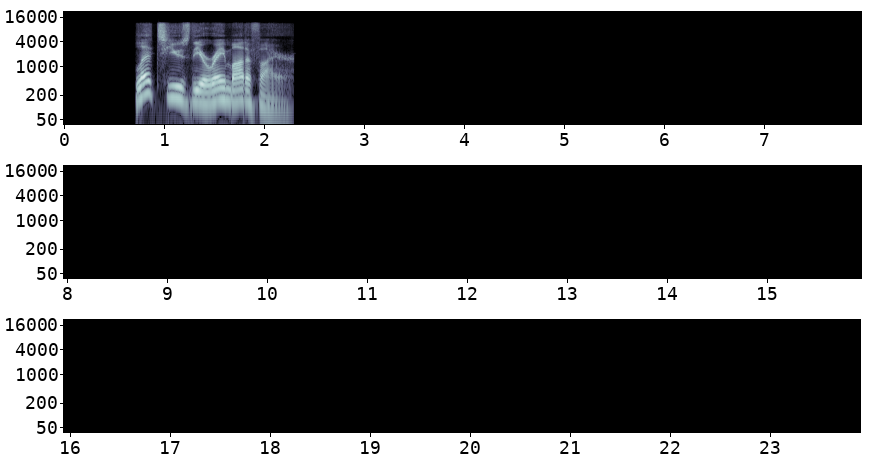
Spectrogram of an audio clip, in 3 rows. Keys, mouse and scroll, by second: 0.7 middle click, 1.0 middle click, 1.2 middle click, 1.4 middle click, 2.4 click, 7.3 shift+click, 11.8 click, 13.4 click, 16.4 click, 17.5 click, 17.9 click, 18.1 click, 18.4 click, 18.8 click, 18.9 click, 19.3 click, 19.6 click, 20.0 click, 20.9 click, 23.6 KP_3.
